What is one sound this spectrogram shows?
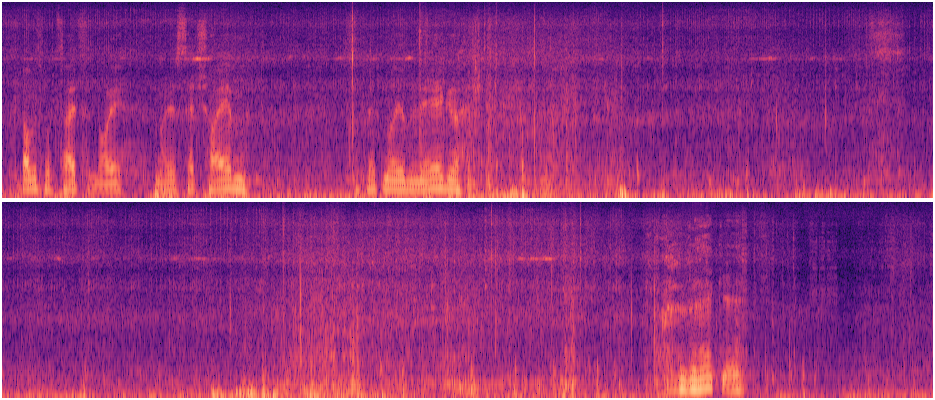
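Bicycle tyres crunch and rumble over a dirt trail.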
